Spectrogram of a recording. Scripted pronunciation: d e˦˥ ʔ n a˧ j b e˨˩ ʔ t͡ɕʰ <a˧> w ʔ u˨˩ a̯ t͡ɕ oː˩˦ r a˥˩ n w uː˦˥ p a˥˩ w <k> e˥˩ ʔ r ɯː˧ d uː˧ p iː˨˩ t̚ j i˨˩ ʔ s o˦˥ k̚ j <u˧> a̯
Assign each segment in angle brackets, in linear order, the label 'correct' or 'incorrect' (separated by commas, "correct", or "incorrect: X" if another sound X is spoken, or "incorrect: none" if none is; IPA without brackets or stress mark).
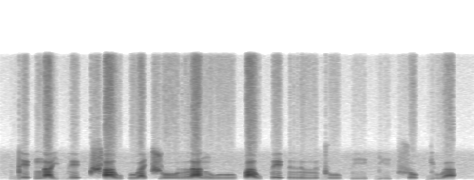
incorrect: a˦˥, incorrect: p, incorrect: u˨˩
